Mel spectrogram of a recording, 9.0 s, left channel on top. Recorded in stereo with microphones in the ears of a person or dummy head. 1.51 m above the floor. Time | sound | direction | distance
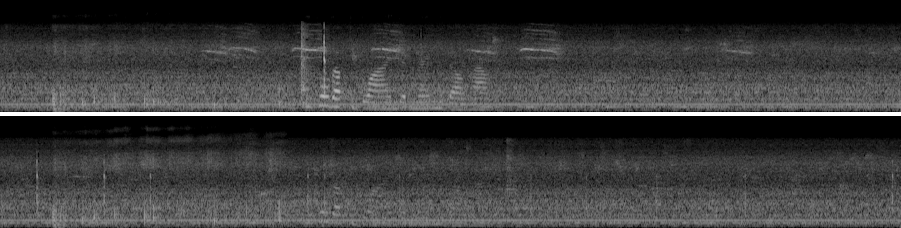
0.5 | running footsteps | centre (ahead or behind) | 2 m
3.1 | a woman speaking | 50° left (ahead or behind) | 0.5 m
